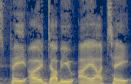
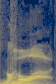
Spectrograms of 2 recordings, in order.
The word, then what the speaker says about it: Spowart: S P O W A R T. Amy with Spowart.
